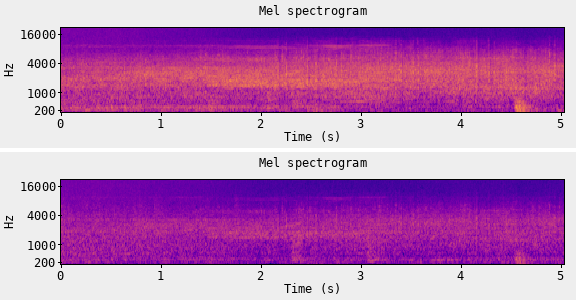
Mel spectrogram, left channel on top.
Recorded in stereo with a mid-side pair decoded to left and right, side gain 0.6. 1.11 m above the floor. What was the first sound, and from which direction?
Only background noise.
